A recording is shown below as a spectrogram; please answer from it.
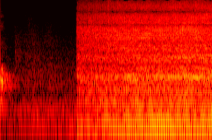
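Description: A brief hush, then steady outdoor background noise cuts in abruptly about three-quarters of a second in. It is an even hiss with a low mechanical hum under it, typical of street and traffic ambience.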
